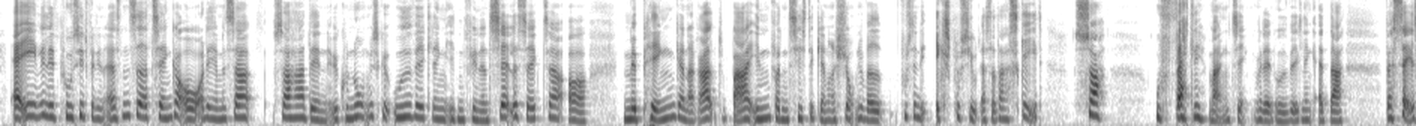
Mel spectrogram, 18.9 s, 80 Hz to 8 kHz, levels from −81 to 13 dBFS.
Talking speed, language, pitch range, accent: 165 wpm, Danish, 190-225 Hz, native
